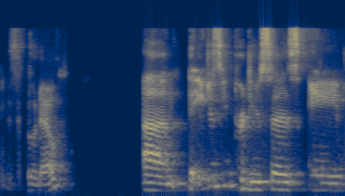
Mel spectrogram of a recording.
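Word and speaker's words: ODOE: Oregon Department of energy also known as Odo o o pronounce that Odo um the agency produces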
